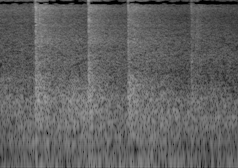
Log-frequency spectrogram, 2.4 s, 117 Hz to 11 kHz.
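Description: A diver hitting the water off a 1 m springboard with a splash about a third of a second in, followed by three more sharp knocks over the next second and a half.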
